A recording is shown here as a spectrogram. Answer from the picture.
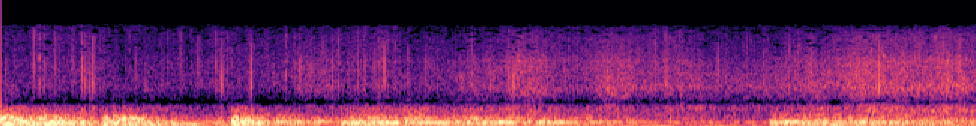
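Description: Radio-drama sound effect of the submarine going down in the water: a low, rumbling, rushing noise that surges up sharply twice, about a second and a half in and again near the end.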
